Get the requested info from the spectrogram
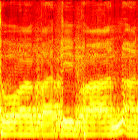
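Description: Thai Theravada Buddhist monks chanting Pali blessing verses in unison, a low, steady drone with short upward pitch glides about once a second.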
